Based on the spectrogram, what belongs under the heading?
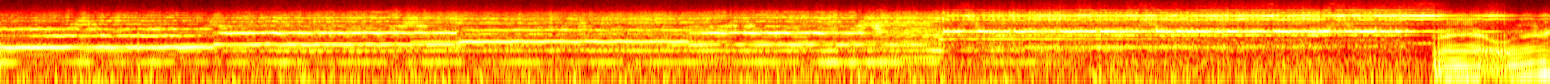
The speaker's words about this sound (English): Where is it? It's not the alarm this time, darling. It's the phone dummy.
